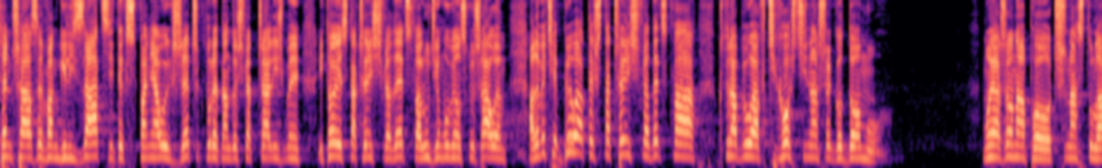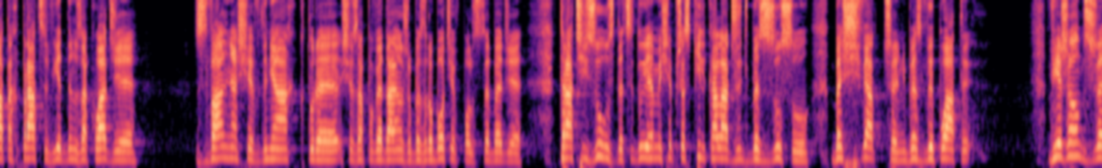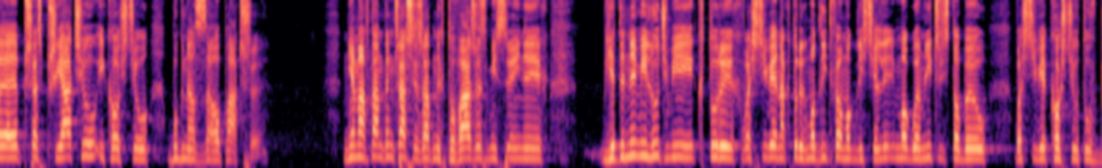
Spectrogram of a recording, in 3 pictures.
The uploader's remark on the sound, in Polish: Wykład nagrano podczas nabożeństwa w Kościele „Filadelfia” Bielsko Biała.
